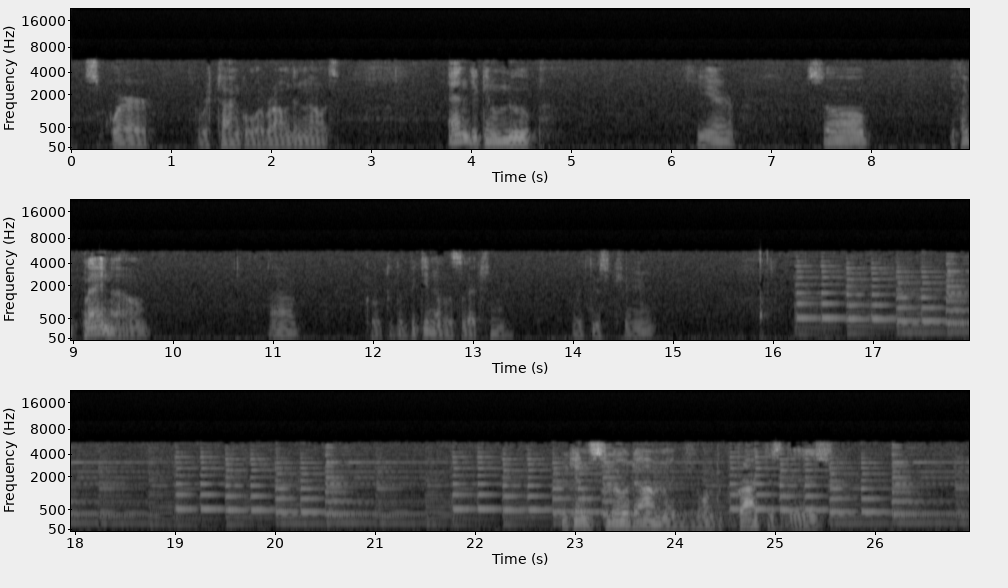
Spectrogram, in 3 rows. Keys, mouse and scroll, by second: 5.7-13.7 drag, 15.9 space, 23.1-25.8 drag.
